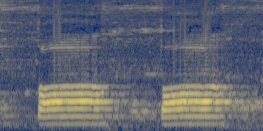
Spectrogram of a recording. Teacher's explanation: زبان کے نوک اور اوپر کے دانتوں کی جڑ سے ادا ہوتا ہے، جیسے طا، طا۔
